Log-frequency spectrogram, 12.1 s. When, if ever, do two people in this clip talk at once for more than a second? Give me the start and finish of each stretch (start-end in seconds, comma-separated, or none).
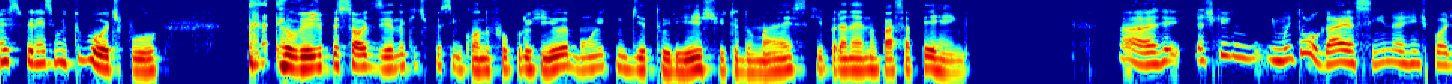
none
